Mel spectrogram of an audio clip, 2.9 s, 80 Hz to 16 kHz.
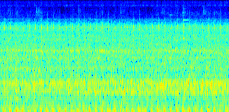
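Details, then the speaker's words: Honda Vario 125 scooter that stopped suddenly on the road with a rough noise, after the bolt found loose inside the case was retightened: it starts again with a steady idle putter of about three beats a second, no grinding or rattle; runs smoothly. "Oke, hidup teman-teman. Karena kalau ini lepas, tentu nggak bisa di starter teman-teman."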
